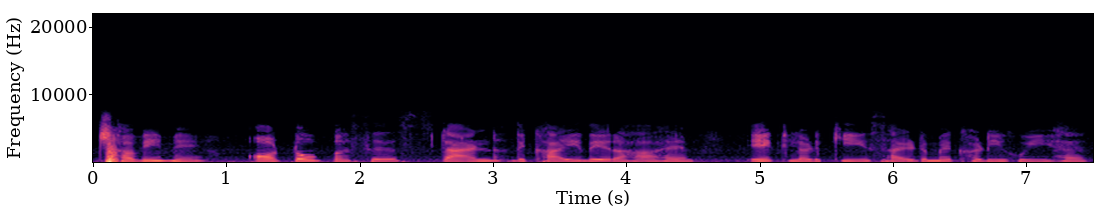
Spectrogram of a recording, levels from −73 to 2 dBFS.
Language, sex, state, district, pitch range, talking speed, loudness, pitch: Hindi, female, Bihar, Saharsa, 225-250 Hz, 120 wpm, -28 LUFS, 235 Hz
